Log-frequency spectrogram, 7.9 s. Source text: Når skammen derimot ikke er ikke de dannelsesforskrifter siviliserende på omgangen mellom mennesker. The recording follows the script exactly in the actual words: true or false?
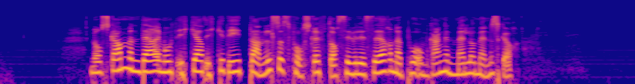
true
